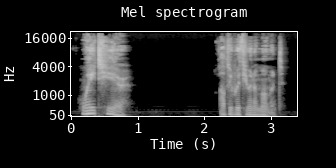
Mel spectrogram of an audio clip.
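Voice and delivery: gentle, murmured, very soft, hushed voice. Narrator voicing an unseen figure calling from the hallway; very soft voice. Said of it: "a very soft voice".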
